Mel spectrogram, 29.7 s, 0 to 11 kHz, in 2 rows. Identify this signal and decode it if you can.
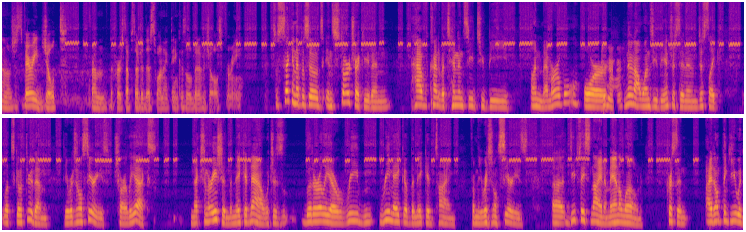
Morse code, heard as a whistle, hand-sent with a straight key, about 14 wpm, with speech in English. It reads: DIE FLUCHT WAR OFFENBAR UEBER JAHRE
